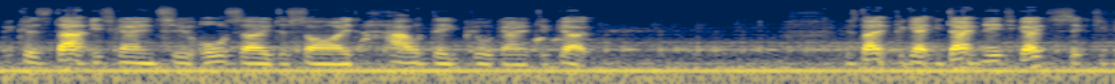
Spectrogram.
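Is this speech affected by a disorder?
No.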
